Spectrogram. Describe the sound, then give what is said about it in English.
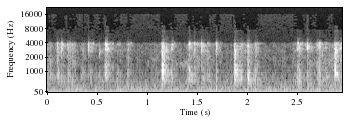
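Someone types on a computer keyboard into a chat window: many quick, light key clicks in an uneven rhythm, faint and alone. “I'm going to type into the chat window.”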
